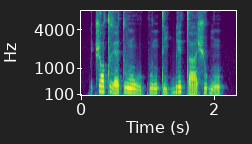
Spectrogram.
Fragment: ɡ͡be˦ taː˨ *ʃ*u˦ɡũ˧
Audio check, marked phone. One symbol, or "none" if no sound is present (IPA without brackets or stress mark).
ʃ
